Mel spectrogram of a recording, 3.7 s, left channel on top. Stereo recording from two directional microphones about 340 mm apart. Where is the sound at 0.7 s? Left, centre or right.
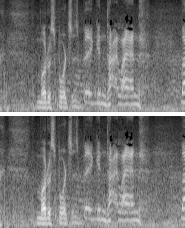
Centre.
